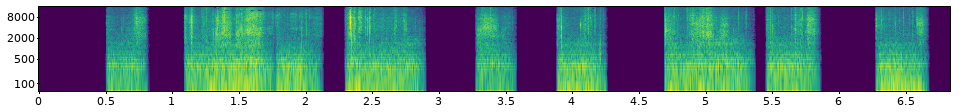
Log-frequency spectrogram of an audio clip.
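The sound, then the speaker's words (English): Scissors cut through paper in a series of about eight crisp snips and slicing strokes, some short and some drawn out, separated by brief pauses, with no talking. “Oh, I just made a real risky cut.”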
